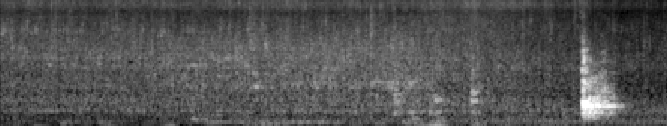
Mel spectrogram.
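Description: Potatoes being fried in a pan with water poured in: a low, steady background of cooking gives way near the end to a sudden loud hissing burst that quickly fades.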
